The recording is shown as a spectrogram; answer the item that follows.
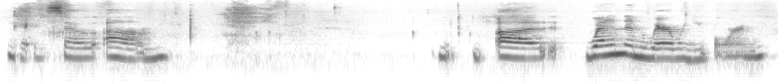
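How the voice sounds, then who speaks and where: A woman's voice: on the high side, steady tone, slow pace, creaky, slight background noise, poor audio. A young woman student interviewing someone for a class, asking hesitant questions with many um and like fillers. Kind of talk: oral history interview.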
